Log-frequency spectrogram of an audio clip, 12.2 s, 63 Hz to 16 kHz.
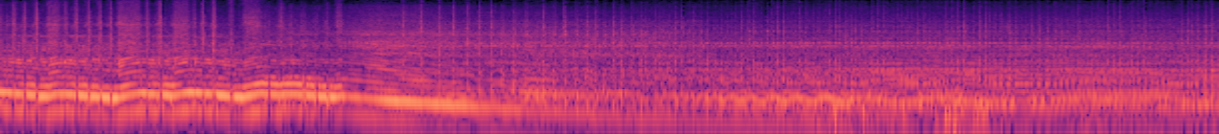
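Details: Husqvarna WRE/SM 125 two-stroke motorcycle stuttering: revs with wavering, uneven pitch, won't run properly at high revs, then drops back to a rough, unsteady idle; cause unknown, owner mentions carburetor hose and exhaust.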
